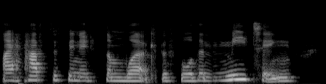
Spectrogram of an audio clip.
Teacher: there's a bit of an extra emphasis on meeting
